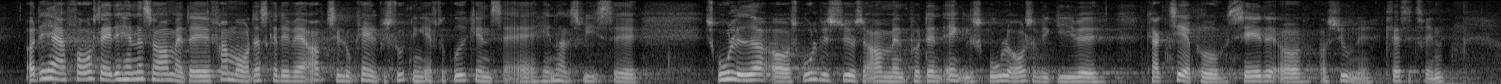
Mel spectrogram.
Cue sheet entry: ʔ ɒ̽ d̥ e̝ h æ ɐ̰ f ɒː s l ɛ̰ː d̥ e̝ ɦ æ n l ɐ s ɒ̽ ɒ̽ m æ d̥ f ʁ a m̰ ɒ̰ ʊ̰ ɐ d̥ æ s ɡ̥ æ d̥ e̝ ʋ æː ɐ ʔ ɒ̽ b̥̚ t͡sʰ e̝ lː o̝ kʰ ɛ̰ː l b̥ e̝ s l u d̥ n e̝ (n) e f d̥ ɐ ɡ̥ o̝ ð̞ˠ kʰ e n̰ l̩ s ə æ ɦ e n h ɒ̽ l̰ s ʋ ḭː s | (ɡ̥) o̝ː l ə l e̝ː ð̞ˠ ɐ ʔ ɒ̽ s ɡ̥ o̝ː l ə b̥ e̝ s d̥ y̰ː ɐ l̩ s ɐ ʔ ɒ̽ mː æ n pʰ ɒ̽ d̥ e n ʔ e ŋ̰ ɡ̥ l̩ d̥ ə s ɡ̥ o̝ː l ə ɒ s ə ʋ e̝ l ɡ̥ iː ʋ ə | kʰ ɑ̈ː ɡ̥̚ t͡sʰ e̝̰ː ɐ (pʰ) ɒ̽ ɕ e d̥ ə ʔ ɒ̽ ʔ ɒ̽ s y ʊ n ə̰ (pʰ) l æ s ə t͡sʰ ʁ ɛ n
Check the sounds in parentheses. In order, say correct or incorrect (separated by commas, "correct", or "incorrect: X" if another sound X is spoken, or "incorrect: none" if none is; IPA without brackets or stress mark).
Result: incorrect: ŋ, correct, correct, incorrect: kʰ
